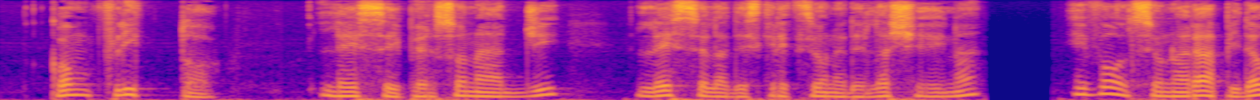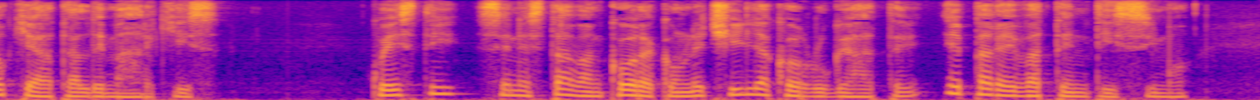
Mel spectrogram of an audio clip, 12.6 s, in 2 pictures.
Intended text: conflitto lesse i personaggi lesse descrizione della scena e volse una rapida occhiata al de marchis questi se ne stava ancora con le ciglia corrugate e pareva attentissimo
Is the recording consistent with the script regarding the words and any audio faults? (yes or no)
no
